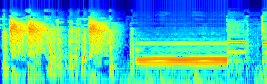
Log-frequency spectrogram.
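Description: Telephone keypad dialing tones: after a few harsh, noisy bursts, one long steady dual-pitched beep is followed by a shorter beep at a different pitch, loud.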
